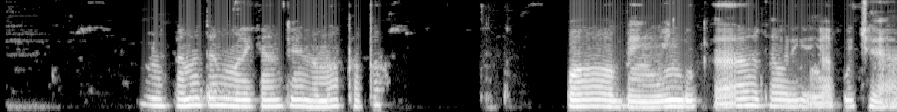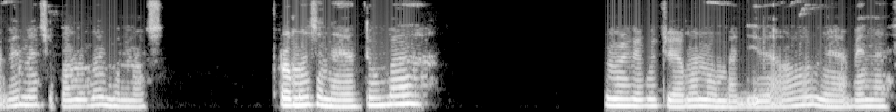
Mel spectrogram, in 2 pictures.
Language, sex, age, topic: Oshiwambo, female, 25-35, finance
